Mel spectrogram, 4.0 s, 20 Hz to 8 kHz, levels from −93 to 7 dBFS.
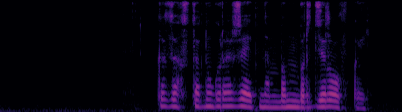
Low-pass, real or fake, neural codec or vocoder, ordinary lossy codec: none; real; none; none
